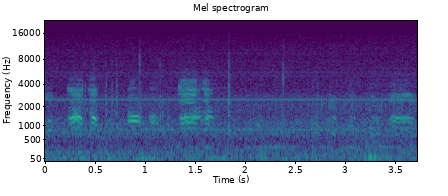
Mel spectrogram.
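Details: Geese belly-landing: several short nasal honks in quick uneven clusters, a few overlapping, then quieter scattered calls over constant rushing background noise.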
